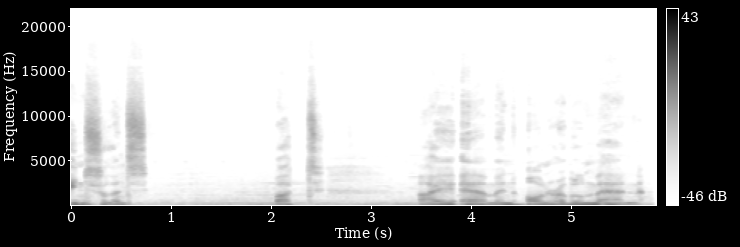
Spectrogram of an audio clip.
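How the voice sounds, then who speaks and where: A man's voice: low-pitched, lively intonation, slow pace, a little hiss or hum. A man playing a pompous, menacing zealot warrior in a video game, speaking with contempt. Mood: contemptuous. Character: haughty, menacing zealous holy warrior of a city. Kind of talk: video game cutscene acting.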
